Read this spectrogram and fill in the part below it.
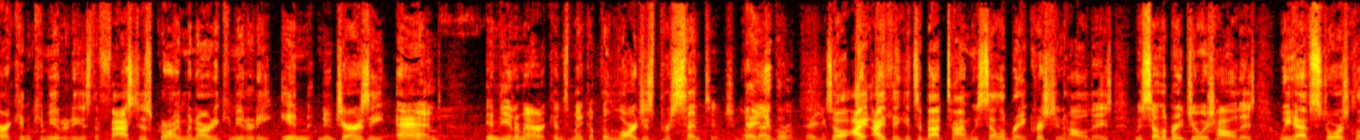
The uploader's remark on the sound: in the heart of New York City during the Diwali festival in Times Square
